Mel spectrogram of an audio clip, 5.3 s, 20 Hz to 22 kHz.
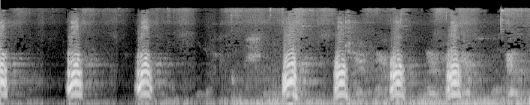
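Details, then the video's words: Sheriff's K-9 Belgian Malinois in a Texas county, barking aggressively while trying to attack at a dog park: sharp harmonic barks, two early then a run of five spaced about half a second apart, over low background rumble. "Sheriff's K-9 Belgian Malinois Tried To Attack Me At Dog Park"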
